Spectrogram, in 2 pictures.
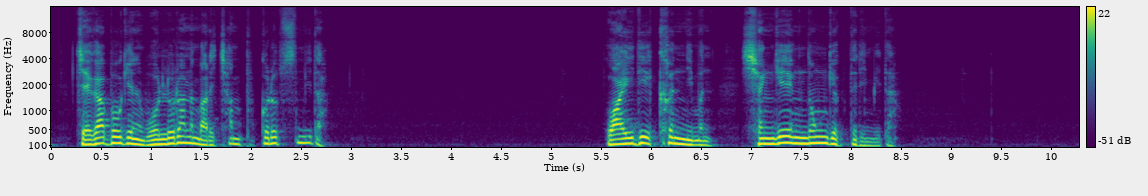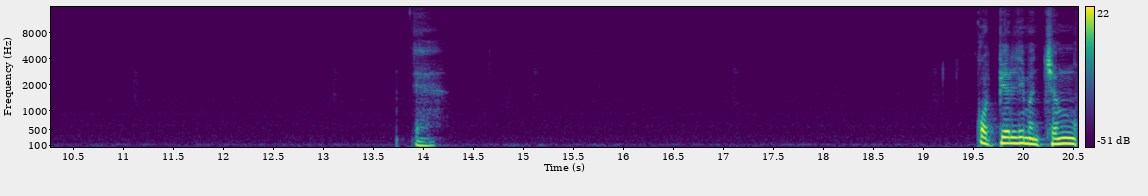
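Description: A middle-aged man speaks calmly into a close microphone, with long pauses.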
